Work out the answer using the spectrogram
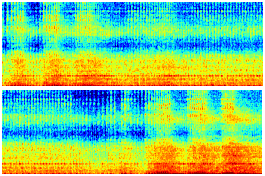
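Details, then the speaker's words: Yamaha Jupiter MX after repairing lost ignition spark: small single-cylinder idling steadily with even beat and a slight blip near the end; runs normally. "Coba kita tes kita hidupkan [Musik] nah ini udah hidup ya teman-teman"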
